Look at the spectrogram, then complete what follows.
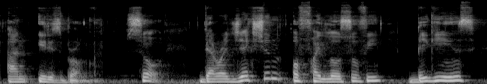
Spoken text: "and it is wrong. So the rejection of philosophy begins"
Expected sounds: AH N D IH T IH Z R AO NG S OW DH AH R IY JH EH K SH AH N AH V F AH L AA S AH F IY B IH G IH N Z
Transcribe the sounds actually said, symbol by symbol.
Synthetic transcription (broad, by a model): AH N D IH T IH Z R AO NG S OW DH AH R IY JH EH K SH AH N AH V F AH L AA S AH F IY B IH G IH N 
